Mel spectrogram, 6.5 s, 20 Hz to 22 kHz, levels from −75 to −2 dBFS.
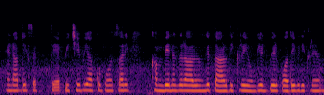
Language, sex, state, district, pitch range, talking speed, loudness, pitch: Hindi, female, Uttar Pradesh, Etah, 215-230 Hz, 240 wpm, -33 LUFS, 220 Hz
